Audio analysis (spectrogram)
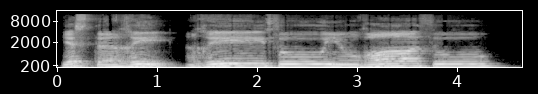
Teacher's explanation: গয়নের মাখরাজ খেয়াল করেন কোথায়? গলার শেষ।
